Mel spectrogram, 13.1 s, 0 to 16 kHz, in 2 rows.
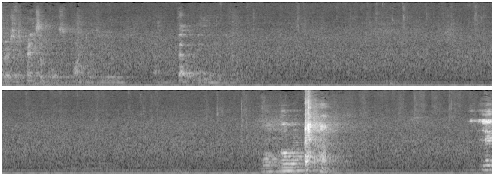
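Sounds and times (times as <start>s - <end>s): even hiss: 0.0s - 13.0s
low electrical hum: 0.0s - 13.0s.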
